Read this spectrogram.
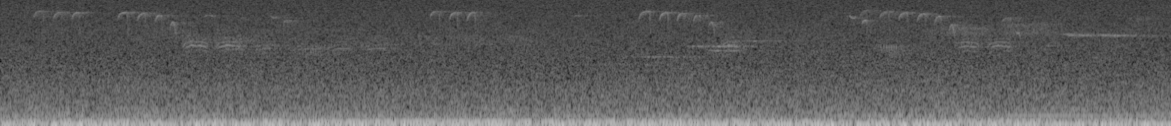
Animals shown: Black-throated Green Warbler (Setophaga virens), Black-capped Chickadee (Poecile atricapillus), Hermit Thrush (Catharus guttatus)

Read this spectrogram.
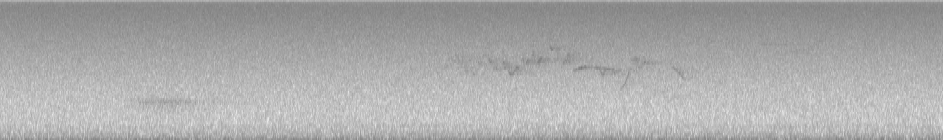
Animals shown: Purple Finch (Haemorhous purpureus), Hairy Woodpecker (Dryobates villosus)

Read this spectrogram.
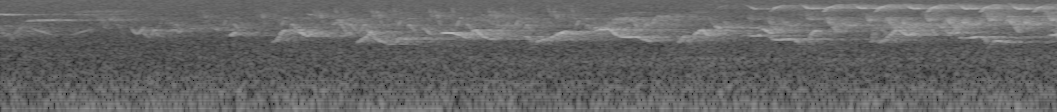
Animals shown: Ovenbird (Seiurus aurocapilla), Rose-breasted Grosbeak (Pheucticus ludovicianus), Black-throated Green Warbler (Setophaga virens), Black-and-white Warbler (Mniotilta varia), Red-eyed Vireo (Vireo olivaceus)

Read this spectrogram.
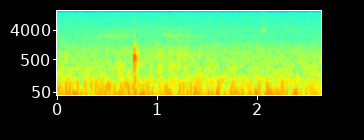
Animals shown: American Robin (Turdus migratorius)

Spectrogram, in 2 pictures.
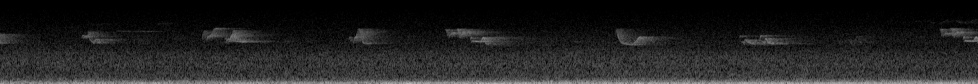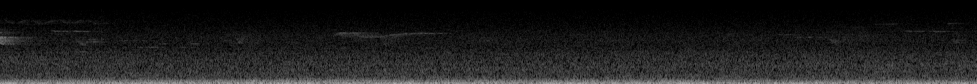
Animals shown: Red-eyed Vireo (Vireo olivaceus), Eastern Wood-Pewee (Contopus virens), Black-and-white Warbler (Mniotilta varia), Hermit Thrush (Catharus guttatus), Black-throated Green Warbler (Setophaga virens)

